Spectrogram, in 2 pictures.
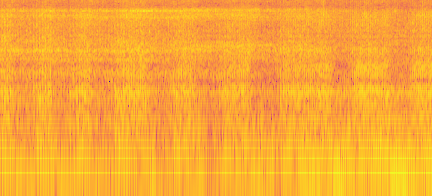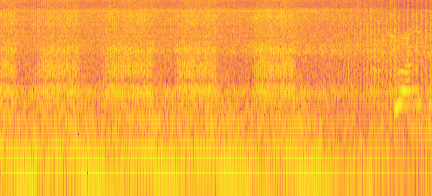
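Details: Diesel that cranked but wouldn't start, shut-off valve wired directly to positive to get fuel to injection pump: steady low idle with slightly uneven chug; fault was missing supply to shut-off solenoid, suspected wiring.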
